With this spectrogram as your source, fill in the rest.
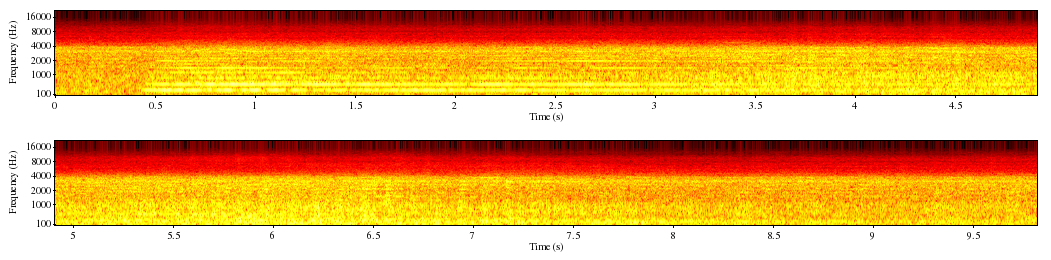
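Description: Passenger train wheels clatter over rail joints as the train pulls away.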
